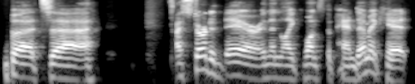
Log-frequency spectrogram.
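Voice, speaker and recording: Male podcast guest, medium-pitched, conversational and self-effacing, feeling his way through sentences in relaxed chat. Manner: halting, self-deprecating, conversational. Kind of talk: casual chat.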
